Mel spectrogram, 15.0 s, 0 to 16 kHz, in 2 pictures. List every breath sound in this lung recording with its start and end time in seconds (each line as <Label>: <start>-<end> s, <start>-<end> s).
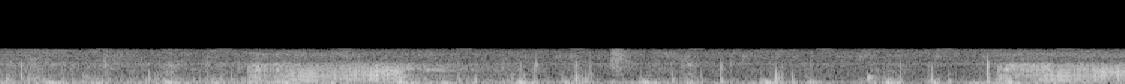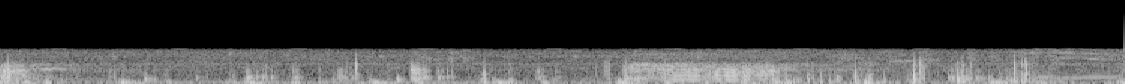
Inhalation: 1.61-2.71 s, 6.57-7.80 s, 11.65-12.88 s
Wheeze: 1.61-2.71 s, 6.57-7.80 s, 11.65-12.88 s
